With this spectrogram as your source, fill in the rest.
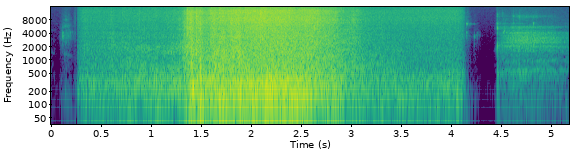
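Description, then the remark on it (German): Ocean waves break on a shore in a broad, rushing wash that swells to a loud crest and slowly recedes, with a faint hiss of surf trailing after a brief pause. “Wir starten heute bei Vollmond und wir treffen uns unten am Meer.”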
